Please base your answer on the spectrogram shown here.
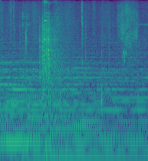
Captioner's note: footstep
